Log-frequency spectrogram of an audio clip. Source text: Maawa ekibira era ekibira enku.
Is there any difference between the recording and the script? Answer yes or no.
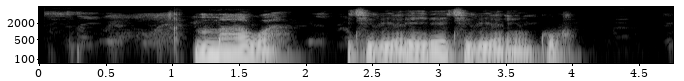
no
